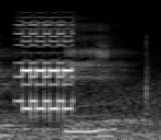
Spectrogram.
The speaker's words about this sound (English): A telephone glued to the wall starts ringing. I'm going to answer it.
